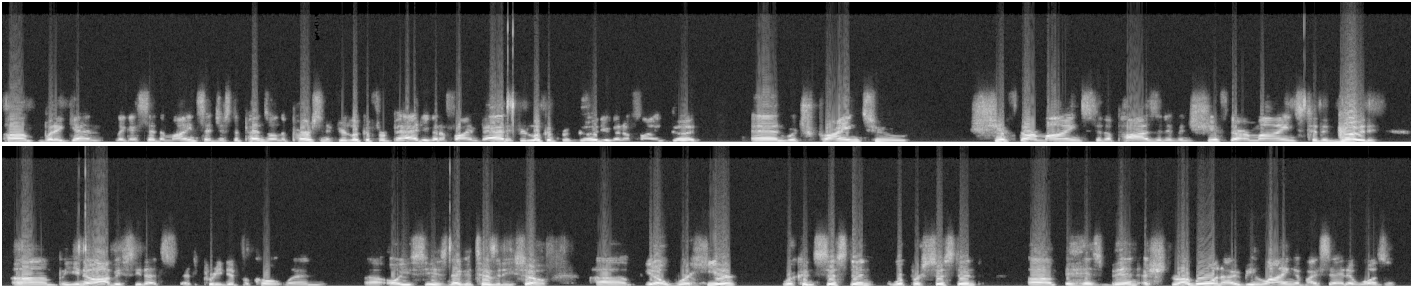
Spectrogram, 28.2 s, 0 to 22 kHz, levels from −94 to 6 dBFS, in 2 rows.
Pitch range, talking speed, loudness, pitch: 135-190 Hz, 190 wpm, -9 LUFS, 160 Hz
